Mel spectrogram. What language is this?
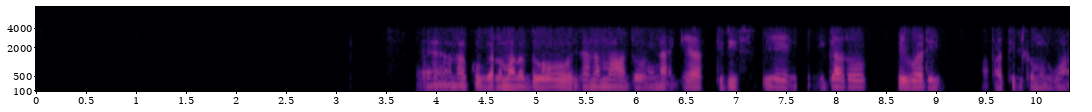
Santali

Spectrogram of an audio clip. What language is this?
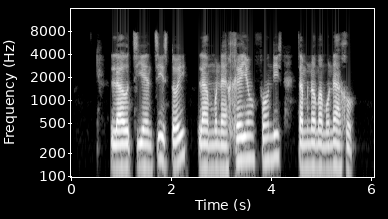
Esperanto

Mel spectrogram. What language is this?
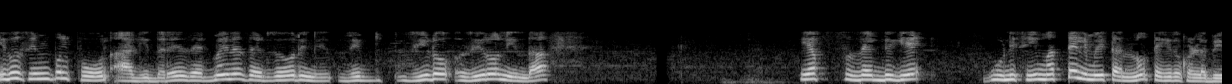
Kannada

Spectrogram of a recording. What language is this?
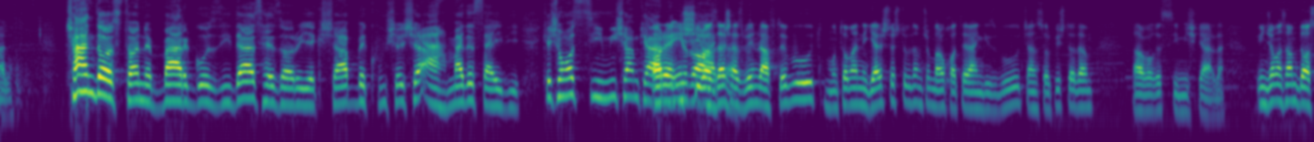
Persian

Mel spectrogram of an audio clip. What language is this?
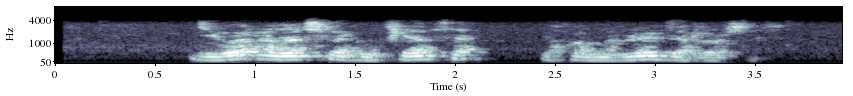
Spanish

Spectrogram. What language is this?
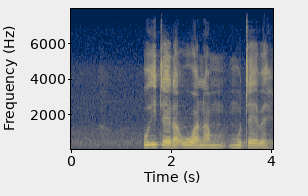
Venda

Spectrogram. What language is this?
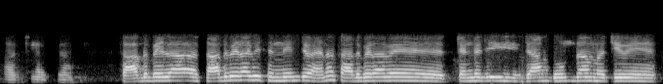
Sindhi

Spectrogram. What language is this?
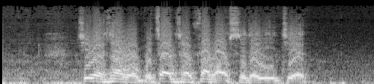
Chinese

